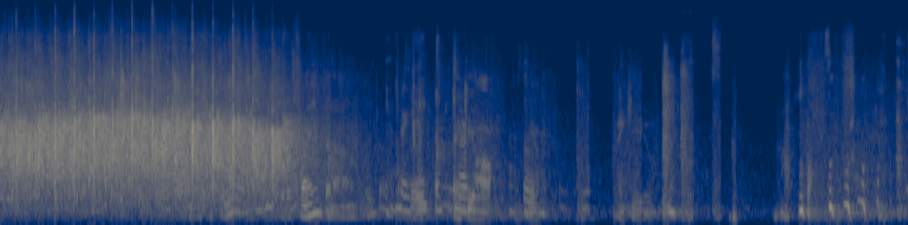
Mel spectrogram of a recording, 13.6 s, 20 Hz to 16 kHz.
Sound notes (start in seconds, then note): 7.0 applause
